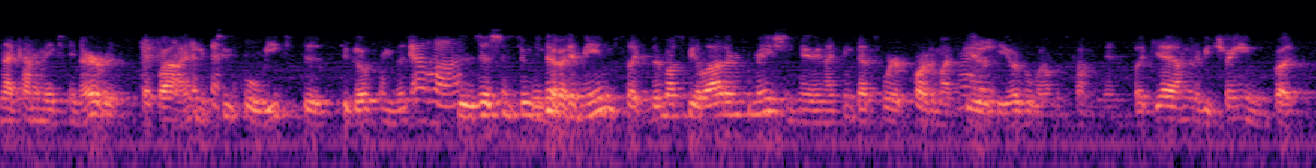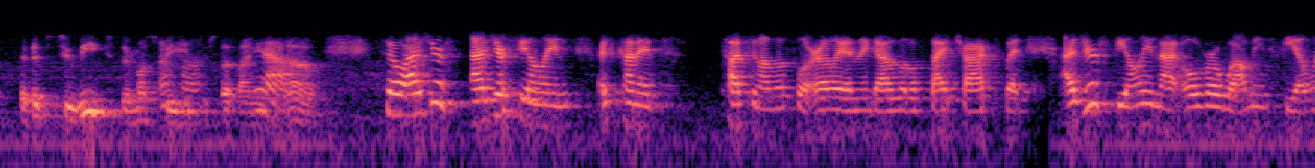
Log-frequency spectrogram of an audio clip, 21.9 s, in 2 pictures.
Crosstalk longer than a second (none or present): none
